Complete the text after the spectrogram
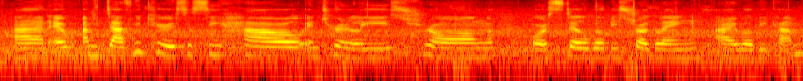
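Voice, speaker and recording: Over noticeable background noise, a woman talks with a fairly high pitch and fairly even intonation. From Trinidad. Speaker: nutritionist and wellness coach. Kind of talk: casual vlog chat. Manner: casual, conversational.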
